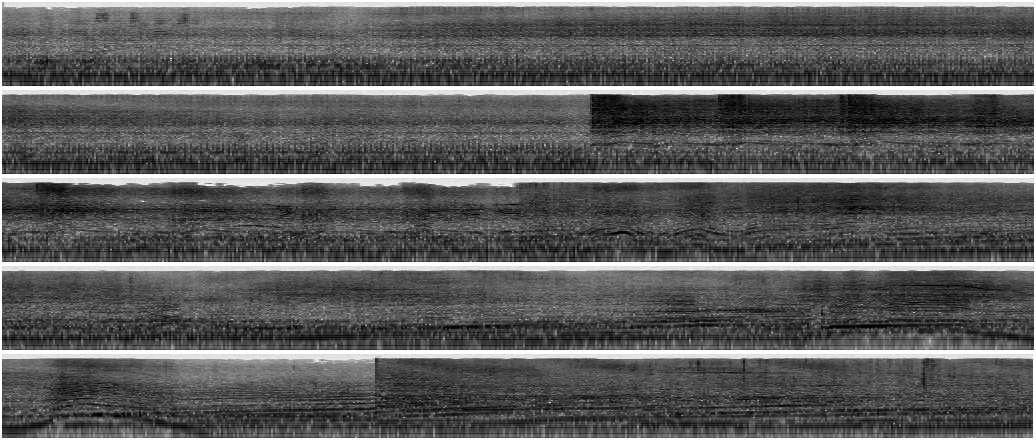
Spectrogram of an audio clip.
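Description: Road-racing motorcycle engines running at idle with a steady hum. After a cut about ten seconds in, racing engines rev hard and accelerate away, their pitch climbing and dropping through gear changes. Near the end several sidecar outfits' engines overlap.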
